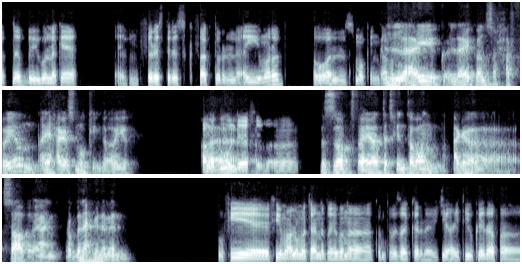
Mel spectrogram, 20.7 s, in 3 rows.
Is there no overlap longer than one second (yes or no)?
yes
